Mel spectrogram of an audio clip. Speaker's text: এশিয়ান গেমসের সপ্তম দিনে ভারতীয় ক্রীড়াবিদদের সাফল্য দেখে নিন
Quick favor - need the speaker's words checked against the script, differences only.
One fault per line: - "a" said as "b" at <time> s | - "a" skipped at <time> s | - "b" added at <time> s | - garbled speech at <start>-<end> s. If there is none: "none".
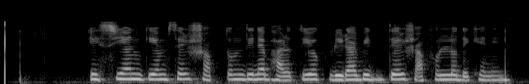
none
